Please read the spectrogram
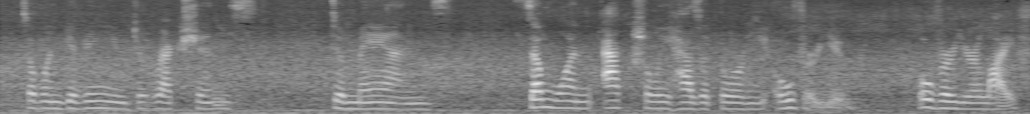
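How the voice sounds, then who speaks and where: At a moderate pace and with flat, monotone intonation, a woman with a fairly low pitch speaks with long, frequent pauses, with noticeable background noise and audible room echo. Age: 30s. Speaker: podcast host. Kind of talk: solo reflective monologue. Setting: outdoors on front porch.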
